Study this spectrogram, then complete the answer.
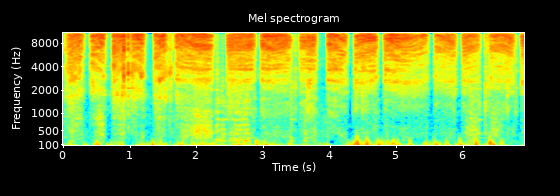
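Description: An aerosol spray can hisses onto the cab of a 1983 Ford D150 truck in a string of close, loud bursts, each cut by short pauses as the nozzle is released and pressed again.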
